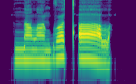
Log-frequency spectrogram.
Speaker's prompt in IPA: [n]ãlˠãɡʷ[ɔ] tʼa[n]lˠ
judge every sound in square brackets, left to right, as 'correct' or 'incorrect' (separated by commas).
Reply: correct, incorrect, incorrect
